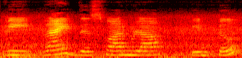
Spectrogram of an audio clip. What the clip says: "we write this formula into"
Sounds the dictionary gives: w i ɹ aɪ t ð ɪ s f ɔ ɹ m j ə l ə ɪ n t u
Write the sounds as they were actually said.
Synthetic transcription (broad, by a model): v i ɹ aɪ t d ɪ s f ɔ ɹ m j ə l ə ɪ n t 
